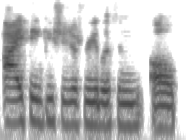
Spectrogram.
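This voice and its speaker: A woman's voice: on the low side, flat delivery, a little fast, bright, forceful tone, no room sound, lo-fi sound. A woman interviewer chatting casually in a playful, rambling way. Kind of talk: casual chat.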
